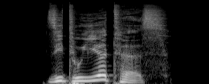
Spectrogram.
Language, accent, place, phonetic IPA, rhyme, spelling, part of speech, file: German, Germany, Berlin, [zituˈiːɐ̯təs], -iːɐ̯təs, situiertes, adjective, De-situiertes.ogg
- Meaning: strong/mixed nominative/accusative neuter singular of situiert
